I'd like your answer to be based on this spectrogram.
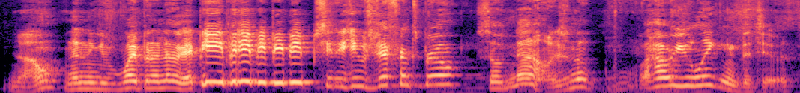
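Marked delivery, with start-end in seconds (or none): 1.3-2.1 high, loud imitated beeping; Geiger counter beeps. Showing the kid the counter, loud mock beeping. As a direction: chirp out a counter going off. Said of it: "So get a Geiger counter".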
